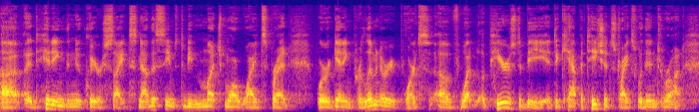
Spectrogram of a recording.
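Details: Adult male speaker, broadcast news; normal speech.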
